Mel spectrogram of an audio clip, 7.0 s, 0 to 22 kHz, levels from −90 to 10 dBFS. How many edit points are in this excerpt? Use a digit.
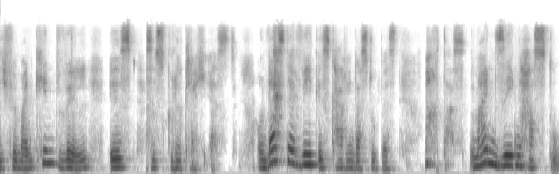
4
